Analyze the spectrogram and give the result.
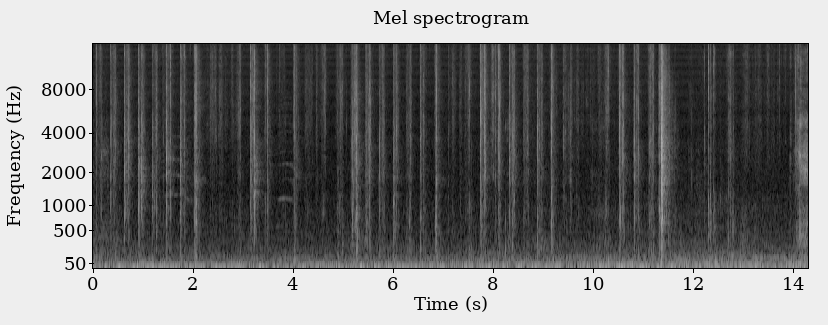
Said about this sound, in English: Let me pull one more card for that.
